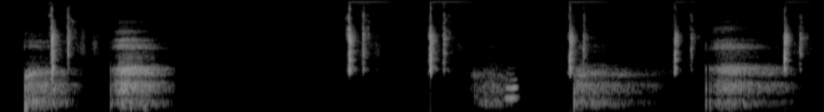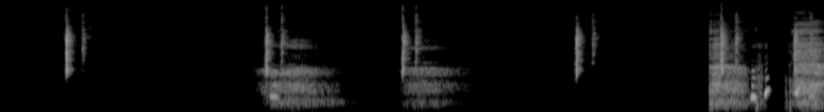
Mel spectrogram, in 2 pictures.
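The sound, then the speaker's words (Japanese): Crisp snips of scissors cutting hair, coming in short irregular bursts with pauses between, accompanied by soft, breathy sighing sounds. “ハサミのチョキチョキって音、気持ちいいですね。”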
